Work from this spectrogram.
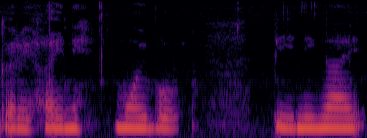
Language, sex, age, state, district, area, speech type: Manipuri, female, 30-45, Manipur, Senapati, urban, spontaneous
